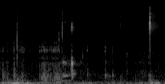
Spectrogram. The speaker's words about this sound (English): Sorry if you just heard me slurp, I'm drinking tea.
